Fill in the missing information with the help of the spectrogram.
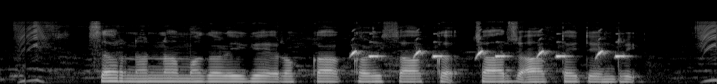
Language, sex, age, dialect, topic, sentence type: Kannada, male, 18-24, Dharwad Kannada, banking, question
